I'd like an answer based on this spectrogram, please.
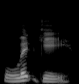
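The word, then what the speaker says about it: Luetge: How do you pronounce Litge? It's Lit. Lucas Litgee.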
